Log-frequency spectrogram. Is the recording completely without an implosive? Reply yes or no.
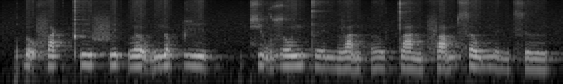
no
